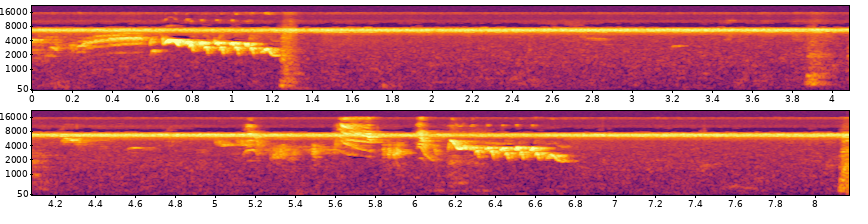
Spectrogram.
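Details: Bird song heard as brief descending chirpy phrases early on and a burst of twittering later, set against a constant shrill insect-like drone.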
